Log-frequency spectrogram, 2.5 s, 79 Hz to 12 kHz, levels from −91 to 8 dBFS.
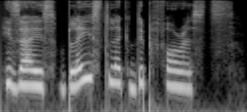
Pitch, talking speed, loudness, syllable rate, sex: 265 Hz, 145 wpm, -17 LUFS, 3.5 syllables/s, female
